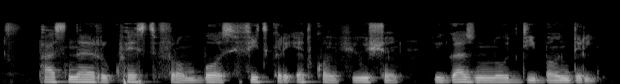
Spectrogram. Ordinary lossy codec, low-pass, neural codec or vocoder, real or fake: MP3, 64 kbps; 7.2 kHz; none; real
